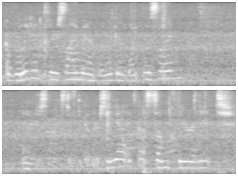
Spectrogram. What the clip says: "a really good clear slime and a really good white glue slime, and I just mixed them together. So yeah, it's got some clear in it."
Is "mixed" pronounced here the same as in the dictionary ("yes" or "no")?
no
